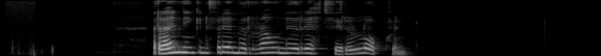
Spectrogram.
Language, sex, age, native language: Icelandic, female, 50-59, Icelandic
